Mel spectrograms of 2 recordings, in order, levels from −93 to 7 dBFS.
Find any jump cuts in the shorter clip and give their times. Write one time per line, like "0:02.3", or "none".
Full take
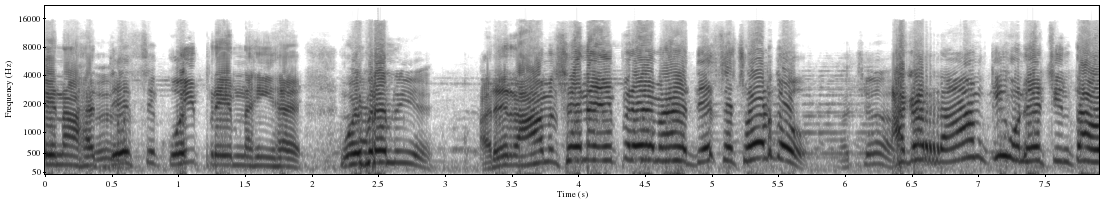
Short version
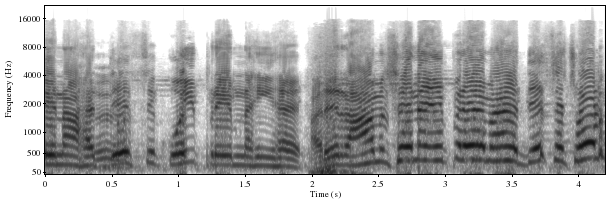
0:02.0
